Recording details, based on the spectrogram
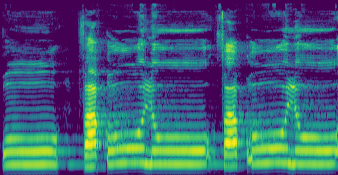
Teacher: قو کو ہم ایک حرکت کے برابر کھینچ کے پڑھ دیں گے، یہ واو مدہ کہلائے گا، اور ان کو مد اصلی بھی کہا جاتا ہے۔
